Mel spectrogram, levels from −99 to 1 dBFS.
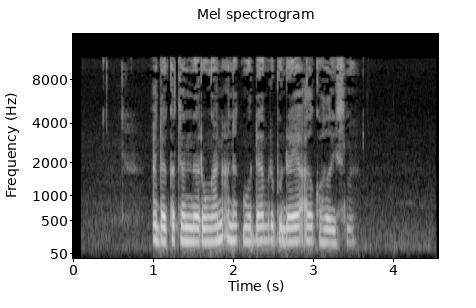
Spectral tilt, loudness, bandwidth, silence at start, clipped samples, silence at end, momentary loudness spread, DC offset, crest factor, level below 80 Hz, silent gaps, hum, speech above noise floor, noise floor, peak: -5 dB/octave; -20 LUFS; 11.5 kHz; 1 s; under 0.1%; 1.05 s; 10 LU; under 0.1%; 18 dB; -66 dBFS; none; none; 37 dB; -57 dBFS; -4 dBFS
